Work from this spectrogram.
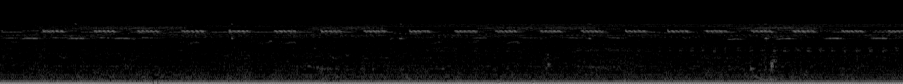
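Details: Cricket in the wilderness of eastern Botswana, recorded at 02:30 at night on 21 May 16: high, even chirps repeating about three times a second without pause, over a steady low hum.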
